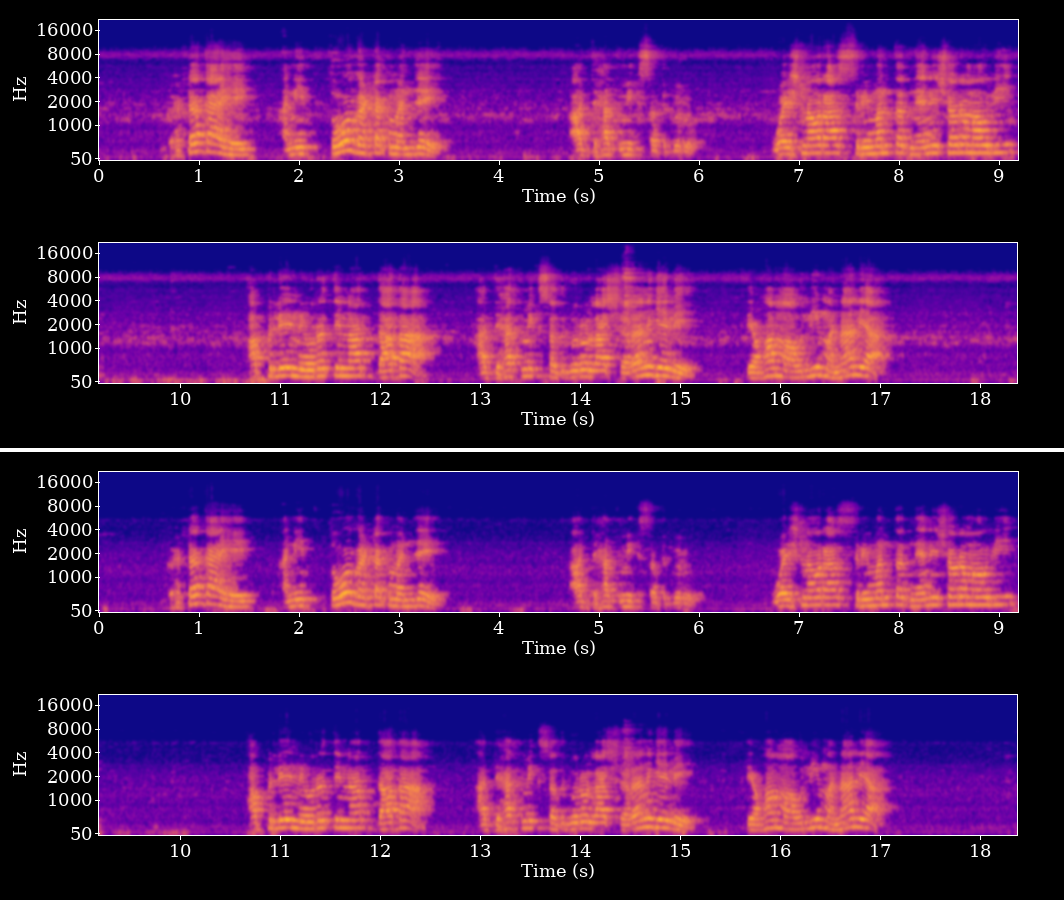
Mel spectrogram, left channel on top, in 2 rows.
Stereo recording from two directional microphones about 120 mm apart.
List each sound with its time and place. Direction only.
0.7 s a woman's voice: 20° left (ahead or behind)
4.7 s a woman's voice: 20° left (ahead or behind)
10.7 s a woman's voice: 20° left (ahead or behind)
